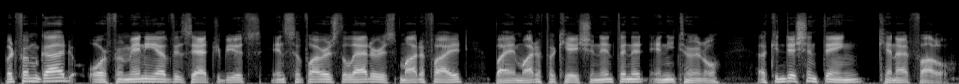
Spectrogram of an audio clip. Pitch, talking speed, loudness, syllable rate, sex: 110 Hz, 175 wpm, -18 LUFS, 5.6 syllables/s, male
